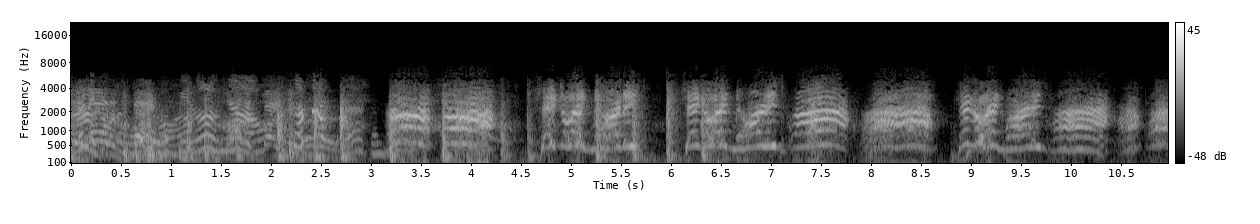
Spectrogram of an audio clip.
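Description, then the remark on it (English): A dodo bird squawks loudly, a rapid run of harsh, warbling cries and caws in choppy bursts with brief gaps, continuing for around ten seconds with no talking. “Quiet, you blooming dodo.”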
